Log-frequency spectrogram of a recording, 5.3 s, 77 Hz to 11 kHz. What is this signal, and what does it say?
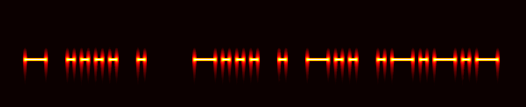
Morse code, heard as a keyed tone, about 17 wpm, 700 Hz. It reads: THE BED.
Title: Sentences from Top 1600 Words 17wpm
